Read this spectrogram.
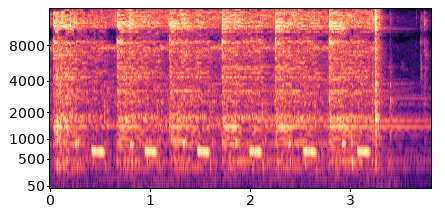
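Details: Bachmaier & Klemmer cuckoo clock, late 1950s, after repair, rehung on the wall with hands advanced; the door now closes consistently and the bird bobs. A clear two-note cuckoo call repeats about five times at even spacing, crisp and steady; normal.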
